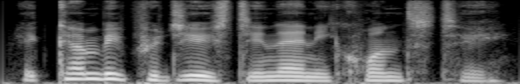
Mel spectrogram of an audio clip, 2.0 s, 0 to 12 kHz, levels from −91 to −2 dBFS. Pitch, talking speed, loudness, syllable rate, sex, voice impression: 165 Hz, 215 wpm, -18 LUFS, 6.6 syllables/s, female, feminine, adult-like, slightly tensed, soft, raspy, intellectual, calm, slightly friendly, reassuring, kind, slightly modest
